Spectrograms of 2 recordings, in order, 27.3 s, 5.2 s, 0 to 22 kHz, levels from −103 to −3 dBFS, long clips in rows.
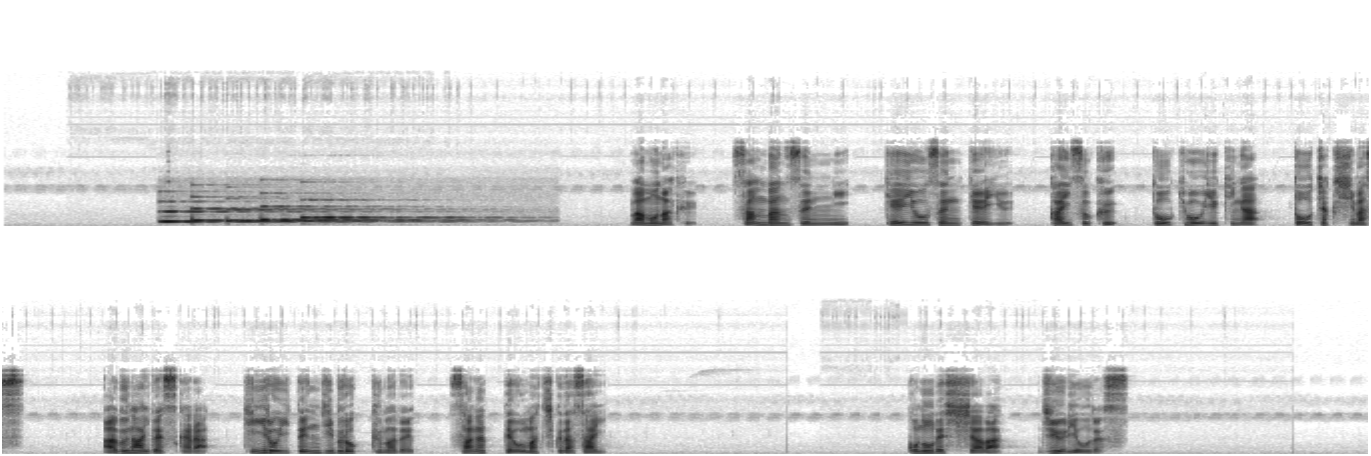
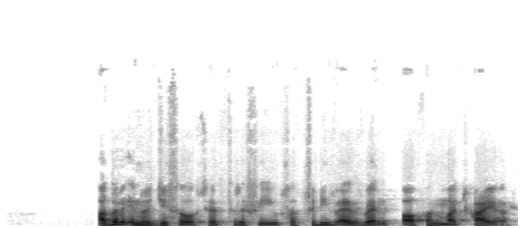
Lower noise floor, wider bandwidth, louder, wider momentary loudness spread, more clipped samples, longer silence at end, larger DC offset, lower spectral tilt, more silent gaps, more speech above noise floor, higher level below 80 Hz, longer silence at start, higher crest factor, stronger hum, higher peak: second, -68 dBFS vs -89 dBFS; first, 14.5 kHz vs 4.6 kHz; second, -22 LUFS vs -19 LUFS; first, 16 LU vs 11 LU; neither; first, 2.4 s vs 0.1 s; neither; second, -2 dB/octave vs -10 dB/octave; neither; second, 45 dB vs 70 dB; second, -82 dBFS vs -64 dBFS; first, 1.55 s vs 0.95 s; first, 24 dB vs 18 dB; neither; about the same, 0 dBFS vs -2 dBFS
